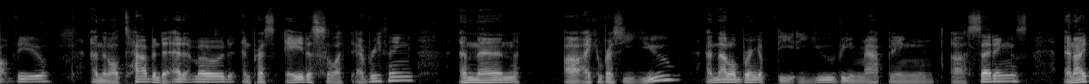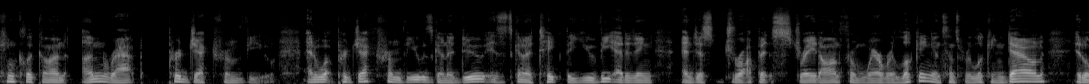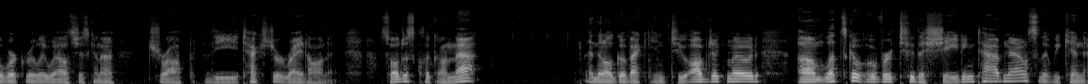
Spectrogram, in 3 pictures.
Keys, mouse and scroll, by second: 0.0-1.0 shift+middle drag, 1.0 Tab, 2.0 a, 2.4 a, 4.0 shift+middle click, 4.6-5.3 scroll up 1, 25.9 scroll up 1, 26.3 scroll down 1, 26.4-28.1 middle drag, 28.1 Tab, 28.2 scroll down 3, 28.4 shift+middle click, 28.8 scroll up 2.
